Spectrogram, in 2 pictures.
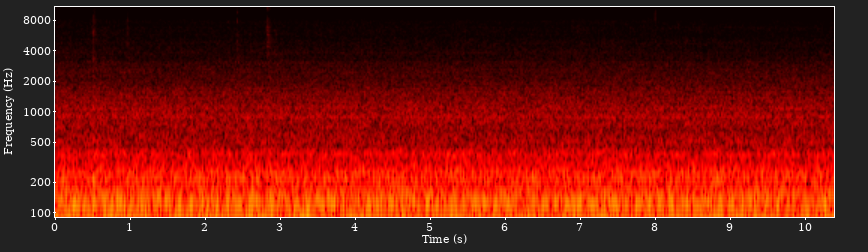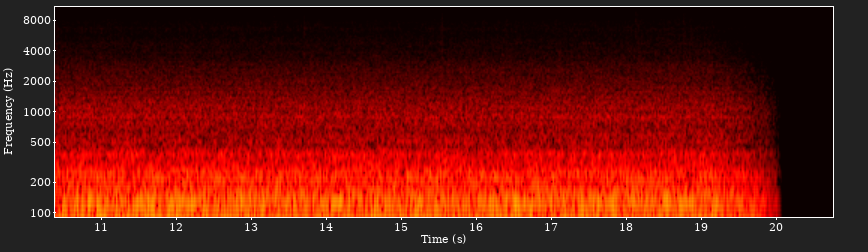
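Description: Steady low rumble inside a V/Line VLocity diesel railcar as it moves slowly along the platform, with a few faint ticks in the first few seconds; the sound cuts off suddenly near the end.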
